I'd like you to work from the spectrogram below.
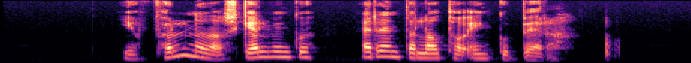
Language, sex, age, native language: Icelandic, female, 40-49, Icelandic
